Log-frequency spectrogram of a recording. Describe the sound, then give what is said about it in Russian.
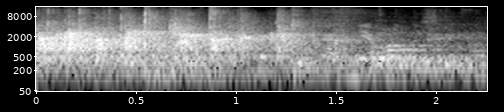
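Audience applause at a magic trick performance, a soft, dense patter of many hands that fades gradually, with a voice emerging near the end. “Давайте похлопаем.”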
